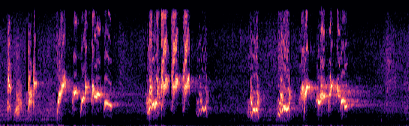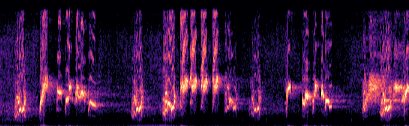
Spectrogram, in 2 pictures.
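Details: Bulbul feeding her babies: loud clusters of quick, shrill chirping notes, each cluster lasting about a second, repeating steadily through the recording over background hiss.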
